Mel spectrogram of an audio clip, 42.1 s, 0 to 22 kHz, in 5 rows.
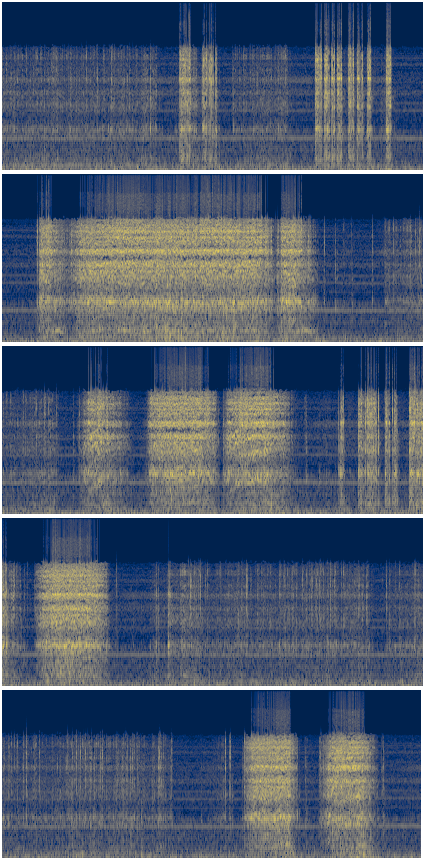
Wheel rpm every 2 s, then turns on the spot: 20, 20, 20, 20, 30, 190, 170, 20, 20, 50, 120, 30, 20, 80, 20, 20, 10, 20, 10, 80, 60.
0-8 16-18 22-24 26-38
